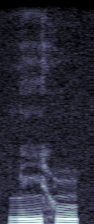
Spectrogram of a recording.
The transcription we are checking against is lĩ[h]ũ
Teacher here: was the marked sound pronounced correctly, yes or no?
yes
